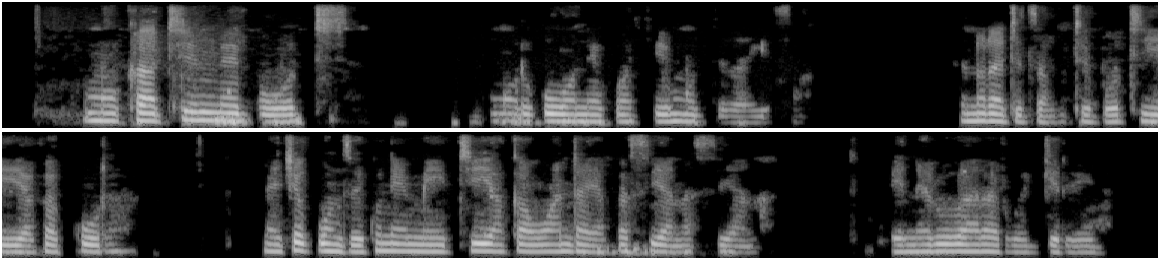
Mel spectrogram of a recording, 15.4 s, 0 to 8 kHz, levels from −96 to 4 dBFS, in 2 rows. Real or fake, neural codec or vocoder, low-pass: real; none; 7.2 kHz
